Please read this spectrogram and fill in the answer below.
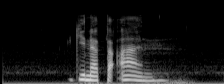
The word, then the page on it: ginataan: Tagalog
